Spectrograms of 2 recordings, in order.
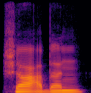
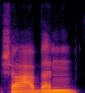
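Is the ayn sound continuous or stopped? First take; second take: continuous; continuous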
